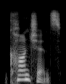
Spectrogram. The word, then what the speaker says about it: conscience: And conscience collapses from what looks like con science into a quick sharp shun sound at the very end.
